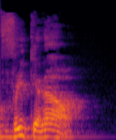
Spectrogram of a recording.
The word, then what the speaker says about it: freaking out: La R genera una U. Free. Free can. La I como E. Freaking out. La T de out casi no se dice.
